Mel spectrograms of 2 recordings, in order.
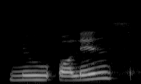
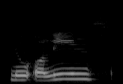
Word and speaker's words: New Orleans: The many different ways you can pronounce New Orleans are New Orleans, New Orleans, New Orleans, or New Orleans.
